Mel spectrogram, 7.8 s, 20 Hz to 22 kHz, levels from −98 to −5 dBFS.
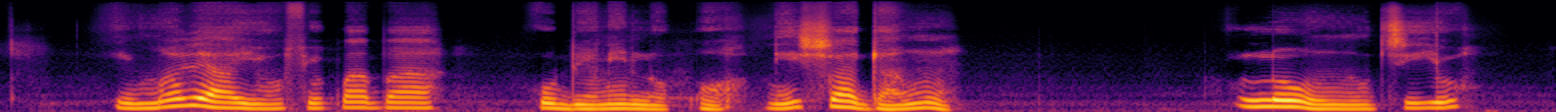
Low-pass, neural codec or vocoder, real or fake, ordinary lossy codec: none; autoencoder, 48 kHz, 32 numbers a frame, DAC-VAE, trained on Japanese speech; fake; none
